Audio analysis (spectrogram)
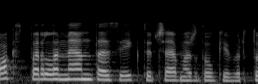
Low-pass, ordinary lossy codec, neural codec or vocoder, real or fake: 7.2 kHz; AAC, 64 kbps; none; real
